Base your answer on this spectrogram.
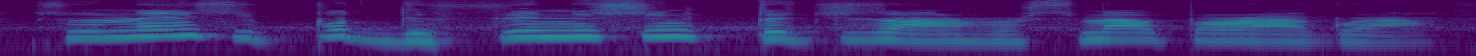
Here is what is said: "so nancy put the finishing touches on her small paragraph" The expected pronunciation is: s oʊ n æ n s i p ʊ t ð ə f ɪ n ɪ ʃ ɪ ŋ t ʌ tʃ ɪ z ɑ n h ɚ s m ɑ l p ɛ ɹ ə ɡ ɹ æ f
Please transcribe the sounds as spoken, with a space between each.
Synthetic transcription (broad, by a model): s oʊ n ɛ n ʃ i p ʊ t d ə f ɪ n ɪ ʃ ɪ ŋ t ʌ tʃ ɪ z ɑ n h ɚ s m ɑ l p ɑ ɹ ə ɡ ɹ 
